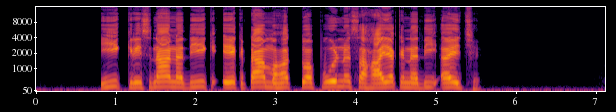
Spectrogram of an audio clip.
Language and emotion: Maithili, neutral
